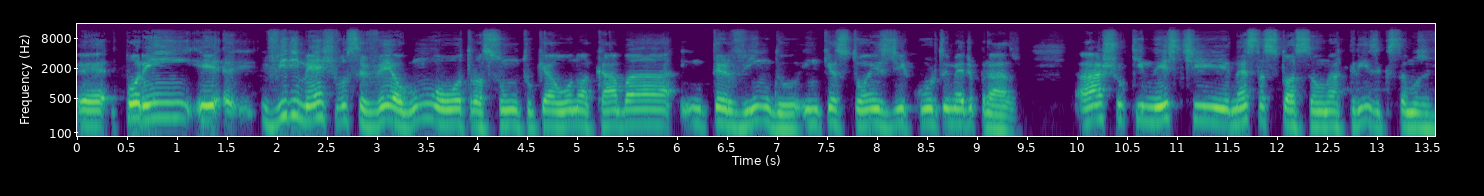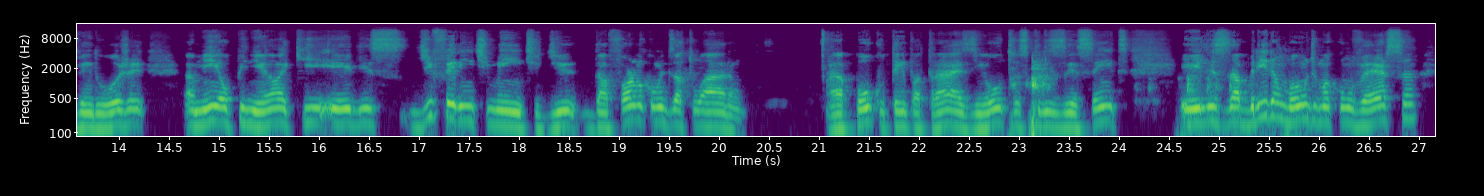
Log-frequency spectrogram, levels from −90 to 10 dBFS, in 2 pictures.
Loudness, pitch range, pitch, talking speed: -20 LUFS, 135-215 Hz, 155 Hz, 135 wpm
